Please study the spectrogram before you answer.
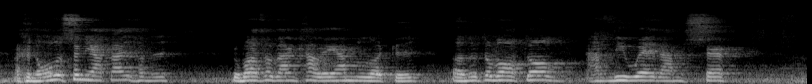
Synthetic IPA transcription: akənɔːlˠəsɛnjadaɨɦənɨ | ɡ̥ʊbaðɔðankʰalˠɛjamlˠəɡɨ | ənədəvɔdɔð | arnɪwɛðamsɛr

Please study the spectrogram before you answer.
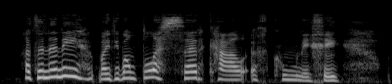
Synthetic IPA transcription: adənaniːmadivɔnblˠɛsɛrkʰaːlˠəχkʰʊmniχiː

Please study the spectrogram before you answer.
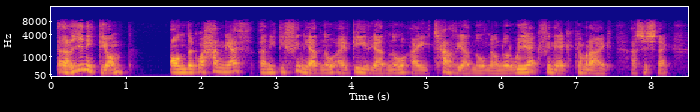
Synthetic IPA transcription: əɾɨːnɪdjɔm | ɔndəɡwahanjajθənidɪfɪnjadnuːʔajrɡejɾjadnuːʔajtʰarðjadnuːmɛwnːurwɨɛɡ̥fɪnɛɡ̥kʰəmraːɨɡ | asɪsnɛ̰ɡ̥

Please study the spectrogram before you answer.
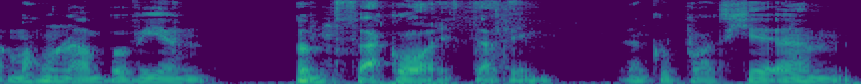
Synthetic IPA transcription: maɦʊnamboviːən | b̥əmθaɡoːɨðd̥a̰ðɪ̰m | ənɡʊbɔd̥xiːʔəːm

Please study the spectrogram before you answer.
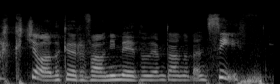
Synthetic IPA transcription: akʰd͡ʒɔðəɡərvanimɛðlˠiamdanɔvɛnsiːθ

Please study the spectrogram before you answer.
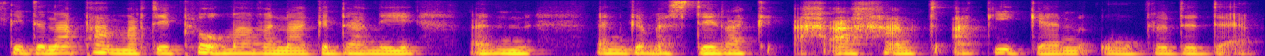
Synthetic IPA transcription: ɬiːdənapʰamardɪpʰloːmavənaɡədaniənənɡəvəstɪɾakʰa̰ha̰ntʰa̰kiɡɛnɔblədədɛ̰

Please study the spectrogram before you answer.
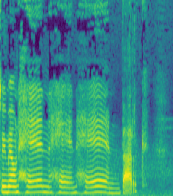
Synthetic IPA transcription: d̥wimɛwnhɛːnhɛːnɦɛːnba̰rk

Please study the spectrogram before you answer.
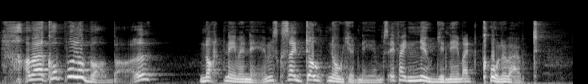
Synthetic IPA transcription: ə̃makʰʊpəlˠəbɔ̰lˠbɔ̰l | nət̚nẽɪ̃mənḛ̃ɪ̃mz̥kʰʌzaɪdõʊ̃nnoʊjənẽɪ̃mz̥ɪfaɪnjʉːjənẽɪ̃maɪdkʰɔːlˠəba̰ʊt

